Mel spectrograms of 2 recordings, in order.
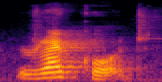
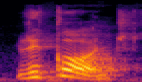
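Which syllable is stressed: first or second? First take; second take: first; second. First: The stress is on the first syllable. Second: The stress is on the second syllable. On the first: It names evidence of what happened in the past. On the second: It means converting a voice into permanent form.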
